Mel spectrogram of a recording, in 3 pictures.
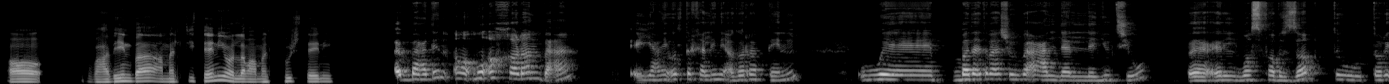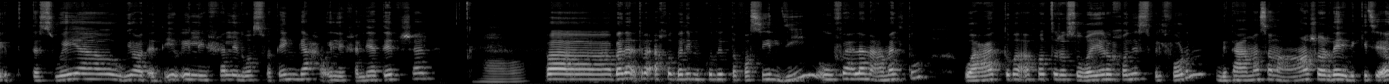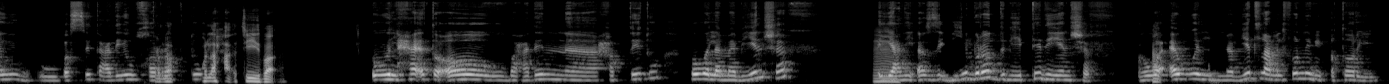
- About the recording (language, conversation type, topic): Arabic, podcast, احكيلي عن تجربة طبخ فشلت فيها واتعلمت منها إيه؟
- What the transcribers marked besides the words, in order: static; tsk; distorted speech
